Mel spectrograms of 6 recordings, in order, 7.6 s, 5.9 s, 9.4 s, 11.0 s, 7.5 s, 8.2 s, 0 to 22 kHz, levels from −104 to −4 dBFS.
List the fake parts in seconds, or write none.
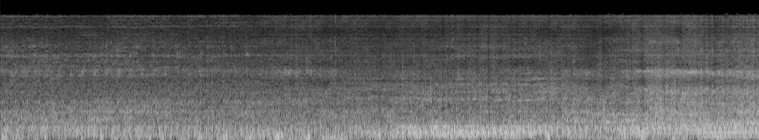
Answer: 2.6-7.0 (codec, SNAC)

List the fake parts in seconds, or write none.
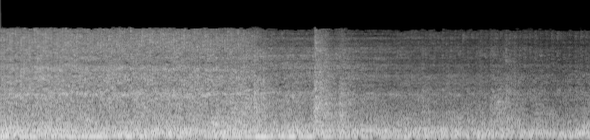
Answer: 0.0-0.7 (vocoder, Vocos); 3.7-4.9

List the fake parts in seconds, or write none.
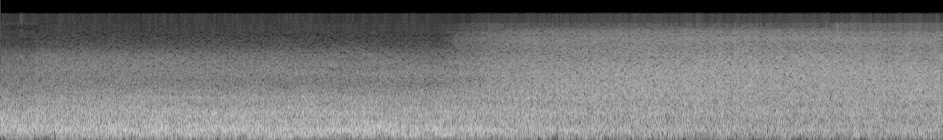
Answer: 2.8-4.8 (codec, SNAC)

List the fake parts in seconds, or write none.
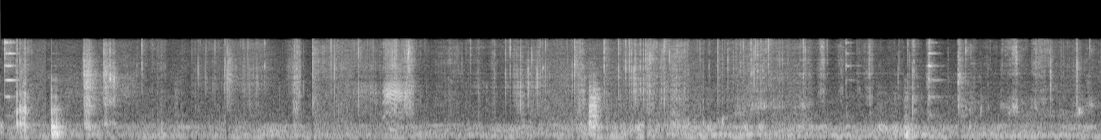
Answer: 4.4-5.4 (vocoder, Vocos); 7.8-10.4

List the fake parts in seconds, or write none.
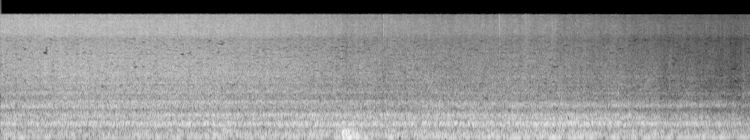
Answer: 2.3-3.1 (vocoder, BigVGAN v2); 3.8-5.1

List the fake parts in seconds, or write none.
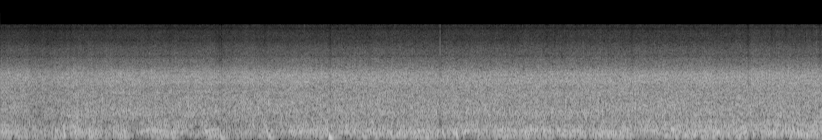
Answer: 0.0-3.0 (autoencoder, DAC-VAE)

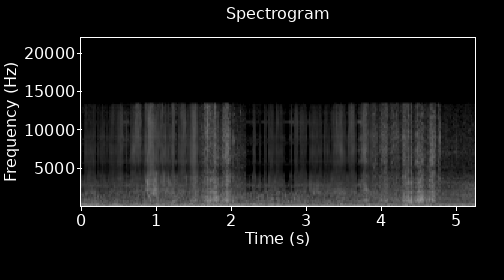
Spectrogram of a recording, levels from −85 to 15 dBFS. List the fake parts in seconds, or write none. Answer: 0.0-1.6 (vocoder, BigVGAN v2); 2.2-3.9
